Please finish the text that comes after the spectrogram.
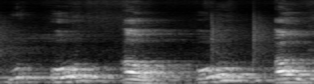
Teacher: ओष्ठ कंठ, ओष्ठ प्लस कंठ, मतलब ओठ के साथ साथ गले से बोला जाता है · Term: कंठोष्ठ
